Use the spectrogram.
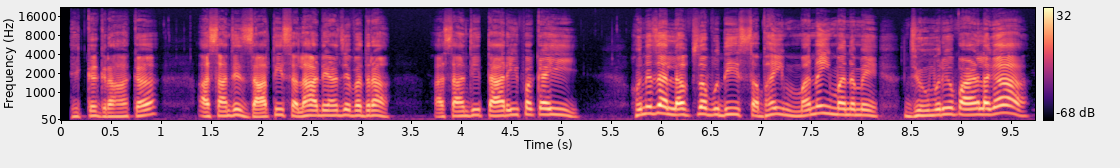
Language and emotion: Sindhi, happy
